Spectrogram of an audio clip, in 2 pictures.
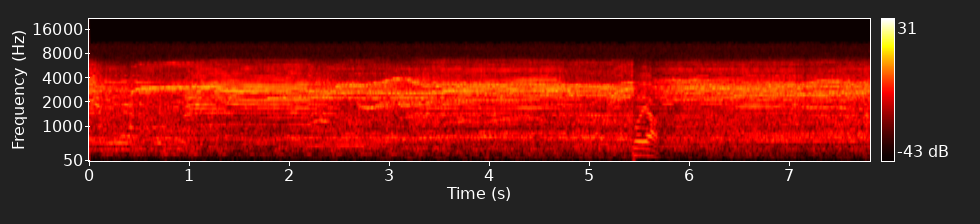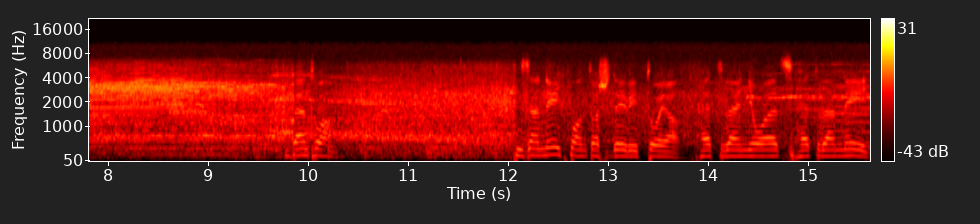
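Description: A large crowd murmurs and whistles in an echoing hall.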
